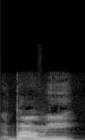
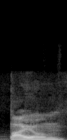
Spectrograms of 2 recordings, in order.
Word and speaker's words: Biome: So a user explicitly requested using biom biome I keep saying biom um but uh biome is I think is the proper pronunciation here and uh it's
